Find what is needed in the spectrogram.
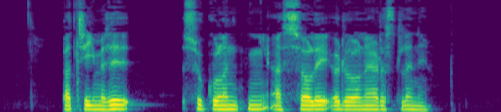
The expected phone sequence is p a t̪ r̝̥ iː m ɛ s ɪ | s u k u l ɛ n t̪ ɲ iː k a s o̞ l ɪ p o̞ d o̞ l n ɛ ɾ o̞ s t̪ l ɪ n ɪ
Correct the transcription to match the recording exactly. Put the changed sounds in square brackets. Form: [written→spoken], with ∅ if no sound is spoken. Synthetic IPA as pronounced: p a t̪ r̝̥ iː m ɛ [s→z] ɪ | s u k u l ɛ n t̪ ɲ iː [k→ʔ] a s o̞ l ɪ [p→ʔ] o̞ d o̞ l n [ɛ→ɛː] ɾ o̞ s t̪ l ɪ n ɪ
